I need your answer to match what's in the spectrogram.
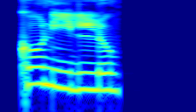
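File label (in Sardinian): "Conillu", Sardinian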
